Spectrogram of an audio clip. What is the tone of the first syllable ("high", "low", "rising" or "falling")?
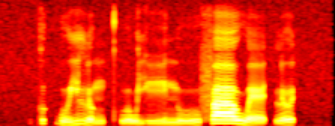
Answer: high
